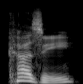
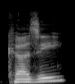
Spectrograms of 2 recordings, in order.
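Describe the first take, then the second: First: The H is dropped and the words are linked. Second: The same.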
